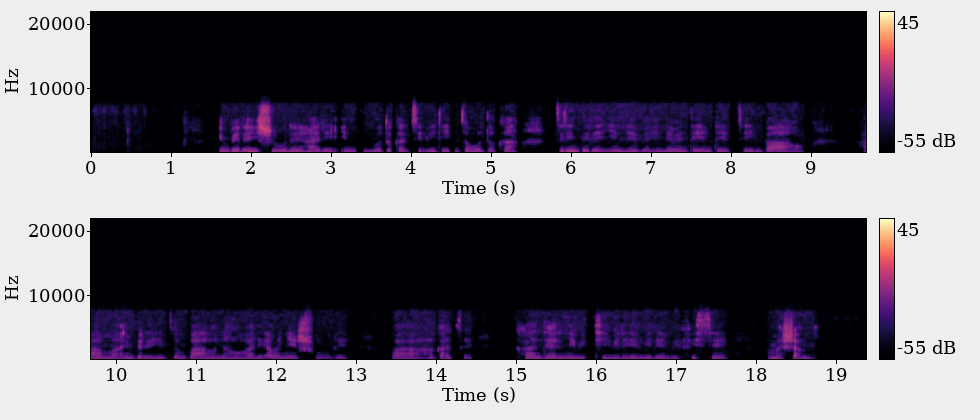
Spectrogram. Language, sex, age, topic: Rundi, female, 25-35, education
